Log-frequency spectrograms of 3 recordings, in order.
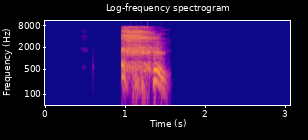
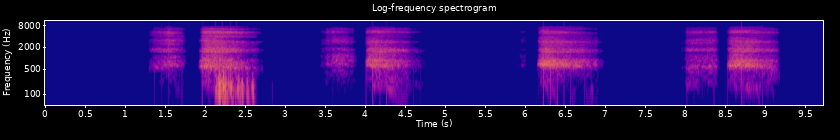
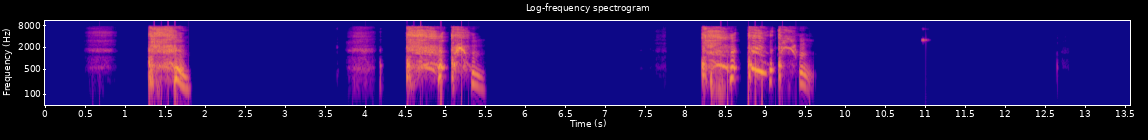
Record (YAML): cough_length: 3.1 s
cough_amplitude: 32768
cough_signal_mean_std_ratio: 0.34
exhalation_length: 9.7 s
exhalation_amplitude: 7607
exhalation_signal_mean_std_ratio: 0.42
three_cough_length: 13.6 s
three_cough_amplitude: 32413
three_cough_signal_mean_std_ratio: 0.33
survey_phase: beta (2021-08-13 to 2022-03-07)
age: 45-64
gender: Female
wearing_mask: 'No'
symptom_cough_any: true
symptom_new_continuous_cough: true
symptom_runny_or_blocked_nose: true
symptom_sore_throat: true
symptom_diarrhoea: true
symptom_headache: true
symptom_onset: 5 days
smoker_status: Never smoked
respiratory_condition_asthma: false
respiratory_condition_other: false
recruitment_source: Test and Trace
submission_delay: 2 days
covid_test_result: Positive
covid_test_method: RT-qPCR
covid_ct_value: 19.3
covid_ct_gene: ORF1ab gene
covid_ct_mean: 19.9
covid_viral_load: 300000 copies/ml
covid_viral_load_category: Low viral load (10K-1M copies/ml)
